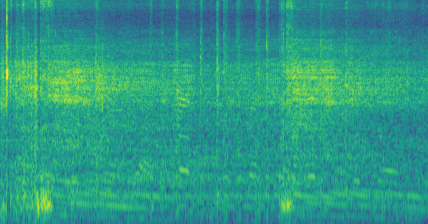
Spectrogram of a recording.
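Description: Dirt bike engines idling, with one throttle blipped twice, about two and a half seconds apart, each rev dropping back slowly in pitch.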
